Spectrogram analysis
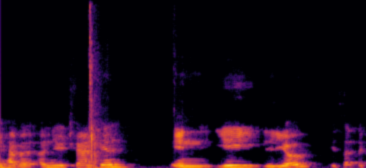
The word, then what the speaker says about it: Yi Liu: We have a new champion in Yi Liu. Is that the correct pronunciation?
